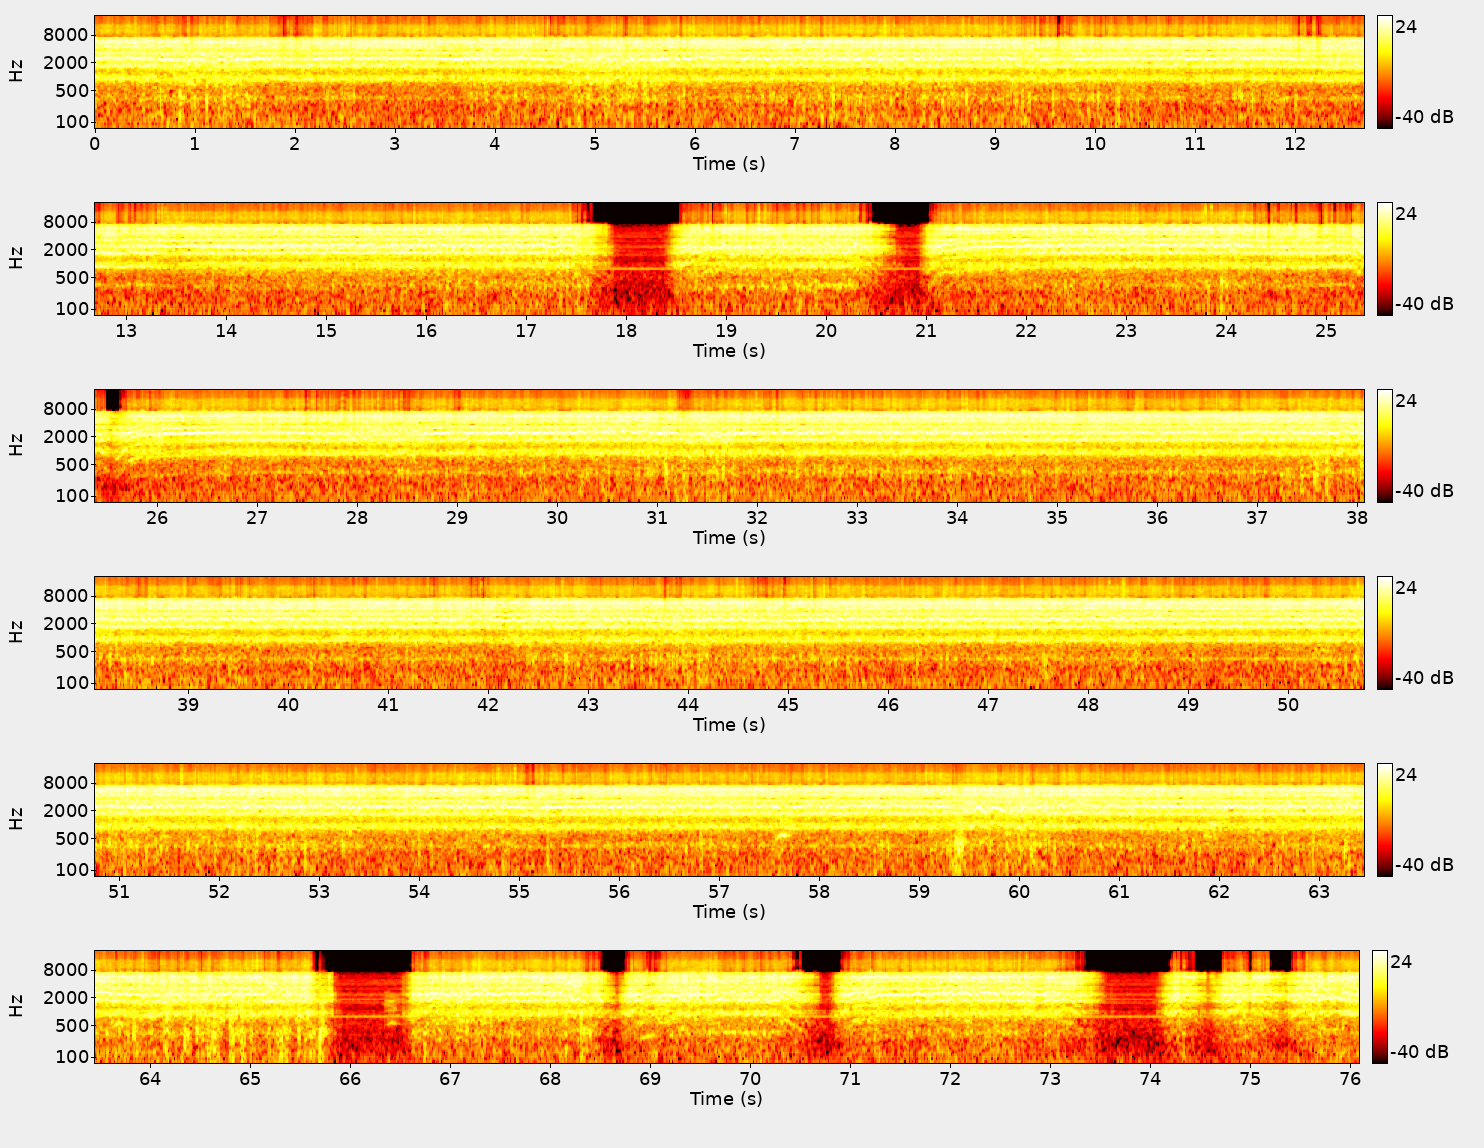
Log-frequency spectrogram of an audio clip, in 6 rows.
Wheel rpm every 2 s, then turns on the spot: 220, 230, 220, 230, 230, 230, 220, 210, 170, 130, 120, 230, 180, 210, 210, 220, 240, 240, 230, 230, 230, 230, 230, 230, 240, 230, 230, 220, 230, 240, 240, 220, 170, 130, 160, 130, 150, 120.
none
